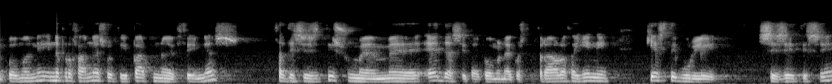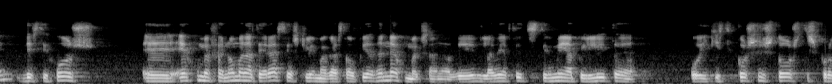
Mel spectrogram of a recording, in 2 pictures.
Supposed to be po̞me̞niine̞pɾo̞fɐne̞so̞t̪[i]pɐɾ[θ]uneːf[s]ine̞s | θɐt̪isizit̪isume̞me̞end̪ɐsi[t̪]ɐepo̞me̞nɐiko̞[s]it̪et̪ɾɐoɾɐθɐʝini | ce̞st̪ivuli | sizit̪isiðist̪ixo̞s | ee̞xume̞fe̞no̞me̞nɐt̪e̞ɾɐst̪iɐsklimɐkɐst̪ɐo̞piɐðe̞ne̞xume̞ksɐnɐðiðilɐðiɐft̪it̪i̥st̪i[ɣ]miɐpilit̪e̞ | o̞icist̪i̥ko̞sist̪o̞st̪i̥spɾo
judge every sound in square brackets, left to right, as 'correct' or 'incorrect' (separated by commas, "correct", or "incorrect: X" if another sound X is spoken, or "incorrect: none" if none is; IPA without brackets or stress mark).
incorrect: iː, incorrect: x, incorrect: θ, correct, correct, correct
